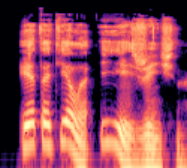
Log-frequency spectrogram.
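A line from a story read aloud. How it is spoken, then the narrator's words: Laughing to herself. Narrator (Russian): сказала себе и рассмеялась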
